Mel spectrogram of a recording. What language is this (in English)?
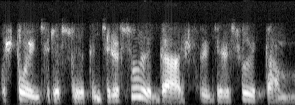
Russian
